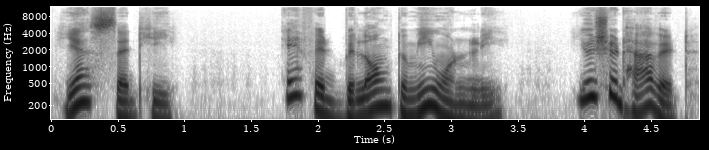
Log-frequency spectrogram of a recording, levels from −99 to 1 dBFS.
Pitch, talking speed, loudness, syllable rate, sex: 160 Hz, 160 wpm, -17 LUFS, 4.6 syllables/s, male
